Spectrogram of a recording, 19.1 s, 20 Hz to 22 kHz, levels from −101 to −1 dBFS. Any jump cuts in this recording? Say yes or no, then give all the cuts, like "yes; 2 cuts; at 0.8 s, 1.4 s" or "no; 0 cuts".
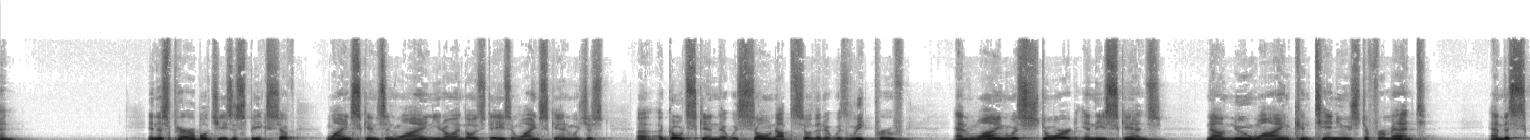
no; 0 cuts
